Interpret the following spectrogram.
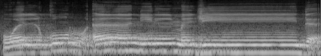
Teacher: Panjangkan ya dulu, kemudian berhenti, baru kita lantunkan dal. Dal ini qalqalah kubra.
